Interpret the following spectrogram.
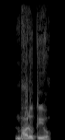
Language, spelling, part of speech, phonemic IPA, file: Bengali, ভারতীয়, adjective / noun, /bʱa.ɹo.t̪i̯o/, LL-Q9610 (ben)-ভারতীয়.wav
- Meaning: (adjective) Indian (of or relating to the country of India or the Indian subcontinent); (noun) Indian (person from India)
